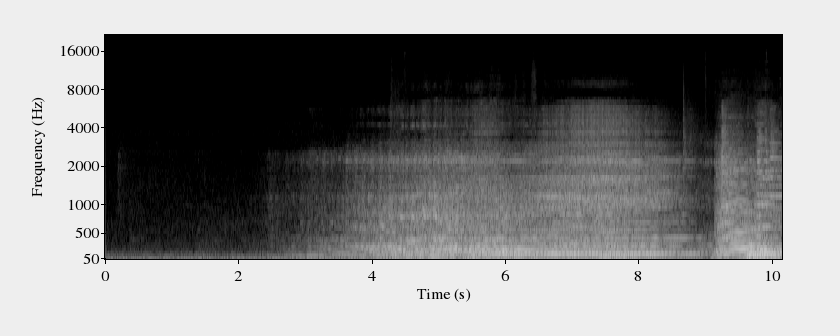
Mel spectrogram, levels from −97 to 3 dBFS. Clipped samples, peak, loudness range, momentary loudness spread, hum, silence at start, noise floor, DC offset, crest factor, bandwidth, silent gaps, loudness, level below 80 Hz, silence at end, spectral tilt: under 0.1%; -14 dBFS; 12 LU; 18 LU; none; 0.3 s; -57 dBFS; under 0.1%; 18 dB; 6.6 kHz; none; -30 LUFS; -48 dBFS; 0 s; -8.5 dB/octave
